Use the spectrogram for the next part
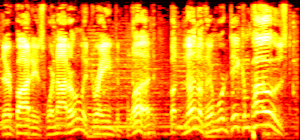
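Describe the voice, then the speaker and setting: Determined fatherly B-movie doctor male actor, earnest and melodramatic, expressive mid-range voice. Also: mid-range voice, moderate pace, highs cut off, music in the background, lightly acted. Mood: grave. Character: grave, determined older father, B-movie small-town doctor. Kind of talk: B-movie parody radio acting.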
